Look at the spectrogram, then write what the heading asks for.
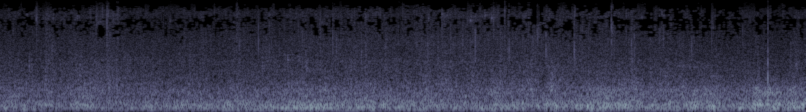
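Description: Heavy rain pouring steadily, with many sharp drops ticking on nearby hard surfaces.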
